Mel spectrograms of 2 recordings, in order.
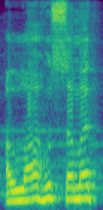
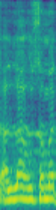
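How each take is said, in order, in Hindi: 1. हर शब्द अलग और ध्यान से बोला जाता है। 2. शब्द जल्दी-जल्दी एक साथ जोड़कर बोले जाते हैं। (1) "एक एक लफ्ज अलग अलग करके समझाया है, इसी तरह पढ़ेंगे" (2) "खुदारा ऐसे नहीं पढ़ना"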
